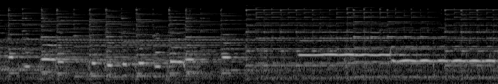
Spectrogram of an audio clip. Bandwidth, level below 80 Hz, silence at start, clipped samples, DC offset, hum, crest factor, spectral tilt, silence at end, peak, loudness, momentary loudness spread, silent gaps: 17 kHz; -66 dBFS; 0 s; under 0.1%; under 0.1%; none; 12 dB; 0 dB/octave; 0 s; -18 dBFS; -29 LUFS; 7 LU; none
